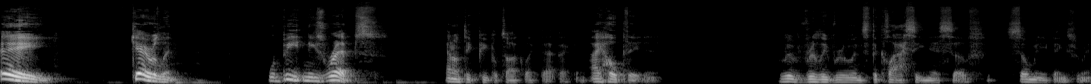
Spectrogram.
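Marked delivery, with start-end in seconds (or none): 0.0-3.9 very loud Brooklyn man voice. Joking about Civil War letters, voicing a Brooklyn guy in a Brooklyn accent. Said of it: "Where's the like Brooklyn guy?".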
